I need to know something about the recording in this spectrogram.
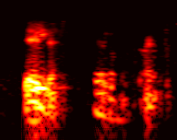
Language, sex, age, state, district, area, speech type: Tamil, male, 18-30, Tamil Nadu, Perambalur, urban, conversation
